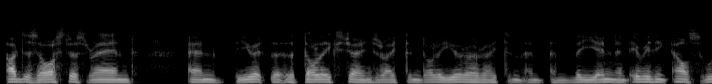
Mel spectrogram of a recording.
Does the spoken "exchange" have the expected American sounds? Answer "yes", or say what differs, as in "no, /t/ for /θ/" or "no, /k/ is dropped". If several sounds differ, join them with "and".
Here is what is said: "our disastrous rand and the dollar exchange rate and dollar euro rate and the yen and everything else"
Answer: yes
